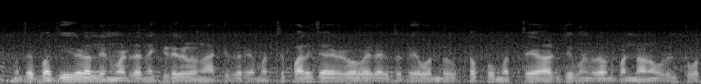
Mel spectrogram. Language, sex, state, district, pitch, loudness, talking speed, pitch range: Kannada, male, Karnataka, Dakshina Kannada, 100 Hz, -19 LUFS, 165 wpm, 95-100 Hz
